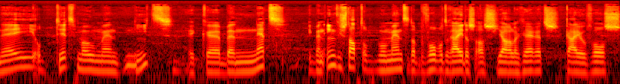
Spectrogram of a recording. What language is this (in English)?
Dutch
